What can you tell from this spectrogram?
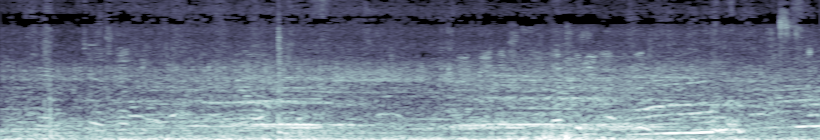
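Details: Agitated cow being unloaded from a truck gives long, steady moos, some sliding slightly upward, amid ongoing men's voices and the low rumble of activity around the truck.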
